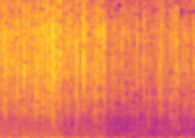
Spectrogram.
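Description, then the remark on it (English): Fire crackles and pops steadily over a low roaring rush of burning vegetation during a controlled burn of scrub land in Florida, with scattered sharp snaps. The sound is fairly quiet and continuous, and no voices are heard. “Fire crackles in a controlled burn on Archbold land.”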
